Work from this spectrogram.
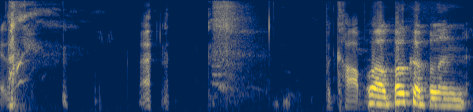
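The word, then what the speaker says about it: Bokoblin: I the cop well bow coupling is actually the proper pronunciation but it sounds so stupid I don't care I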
